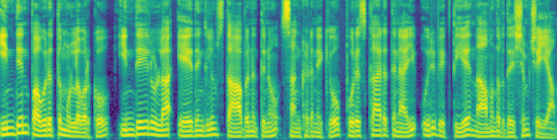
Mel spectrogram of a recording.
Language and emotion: Malayalam, neutral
